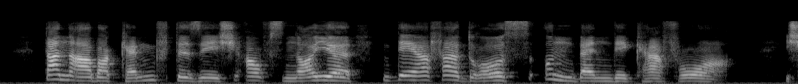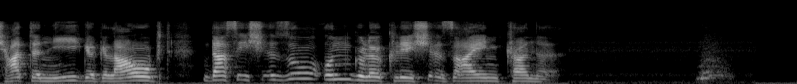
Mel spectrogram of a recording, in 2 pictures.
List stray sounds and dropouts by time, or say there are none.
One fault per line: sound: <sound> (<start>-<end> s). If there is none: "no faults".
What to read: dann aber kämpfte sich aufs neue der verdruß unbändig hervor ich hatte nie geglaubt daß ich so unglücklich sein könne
sound: whoosh (14.9-15.3 s)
